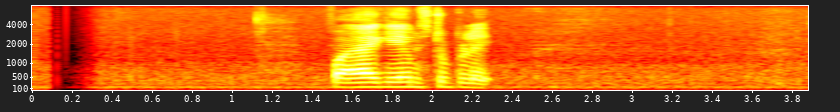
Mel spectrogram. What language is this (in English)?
Sinhala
